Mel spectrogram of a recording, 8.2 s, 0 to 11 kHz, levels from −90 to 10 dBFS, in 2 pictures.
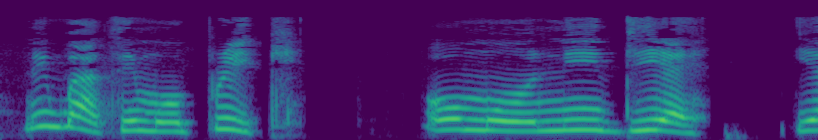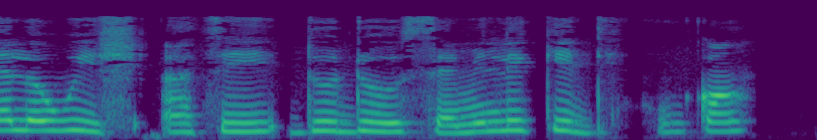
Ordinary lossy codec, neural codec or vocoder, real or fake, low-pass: MP3, 32 kbps; none; real; 7.2 kHz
